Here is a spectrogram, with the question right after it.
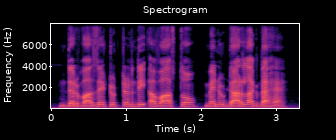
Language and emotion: Punjabi, fearful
